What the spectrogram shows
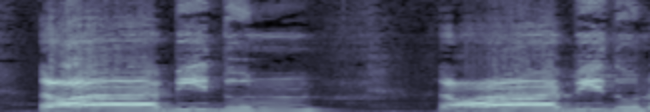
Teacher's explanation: الف سے پہلے باریک حرف ہے، لہٰذا اس الف کو باریک پڑھیں گے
